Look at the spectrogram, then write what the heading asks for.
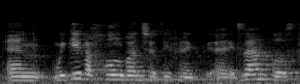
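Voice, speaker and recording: A woman from Barcelona with a Spanish accent giving a public science lecture, speaking slowly and carefully. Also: mid-range voice, a little mellow, a little hiss or hum. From Spain. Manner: deliberately slow, careful explanations. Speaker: marine ecology lecturer. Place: university lecture hall. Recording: echoey lecture hall, distant dull mic.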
